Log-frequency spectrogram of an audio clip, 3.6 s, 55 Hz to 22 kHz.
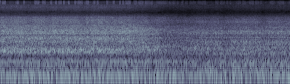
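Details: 2001 Chevrolet Silverado 4.8 L V8 at warm idle: even, hiss-heavy engine-bay sound with no knock; the cold-start piston slap lasts about a minute and goes away once the engine warms.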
